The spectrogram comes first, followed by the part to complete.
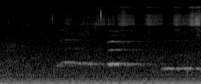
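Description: Room tone with a steady low hum, and two faint, drawn-out whistle-like tones, one higher and then one lower.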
